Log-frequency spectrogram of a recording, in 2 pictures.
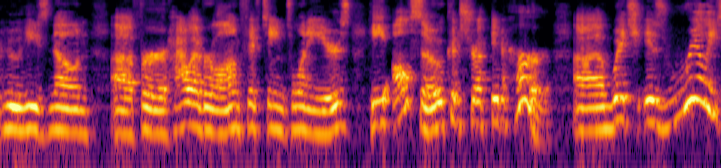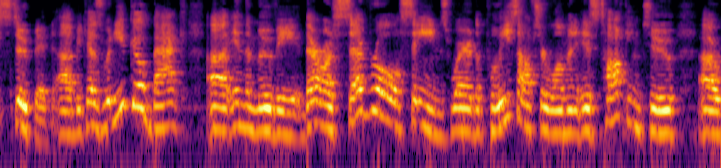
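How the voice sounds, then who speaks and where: A man with a baritone-ish voice giving a rambling, casual film review full of filler uhs. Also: fairly bright tone.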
